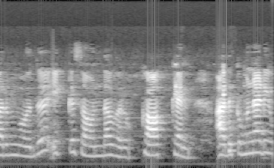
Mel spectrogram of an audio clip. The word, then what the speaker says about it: kochen: KOCHEN. காக்கன். But mostly CH வந்தா இஷ்ன்னு தானே ma'am pronounce பண்ணுவோம். அது எல்லாத்துக்கும் வராது. எந்த இடத்துல இஷ்யூ வரணும், எந்த இடத்துல இக்கு வரணும் போக போக தெரியும். இங்க வந்து காக்கன்.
